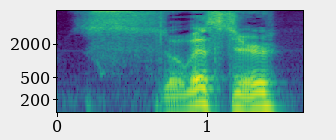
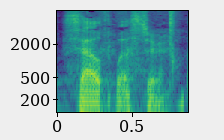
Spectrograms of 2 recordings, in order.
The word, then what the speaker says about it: sou'wester: sou'wester, probably pronounced Southwester. Sou'wester. – Sou'wester.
